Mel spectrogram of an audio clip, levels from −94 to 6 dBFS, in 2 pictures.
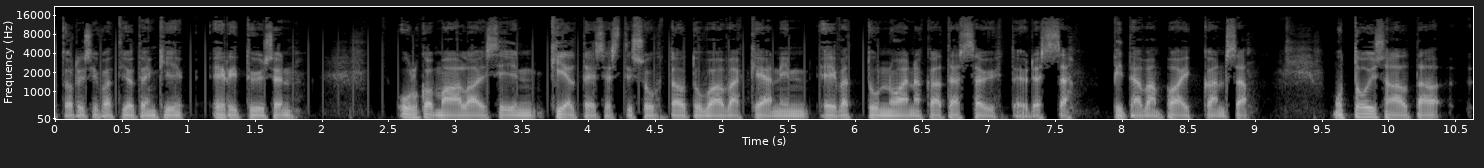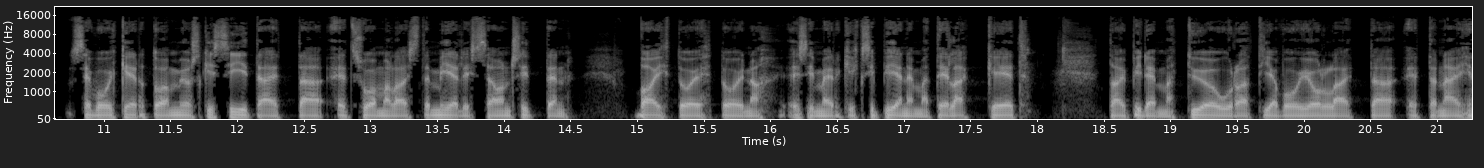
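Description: Right from the start, 0.01 s through 6.18 s, ending just before "ainakaan tässä yhteydessä pitävän", there's a train of clicks: around fifty evenly spaced ticks at 8.9 per second, hitting about as loud as the speech itself and popping through the pauses too. Likely interference from nearby gear or a faulty connection or power supply.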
